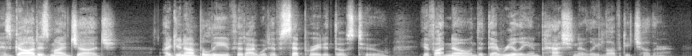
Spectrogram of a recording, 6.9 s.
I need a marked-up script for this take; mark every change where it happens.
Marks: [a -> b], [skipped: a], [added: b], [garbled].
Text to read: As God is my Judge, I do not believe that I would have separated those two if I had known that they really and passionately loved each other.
As God is my Judge, I do not believe that I would have separated those two if I [skipped: had] known that they really and passionately loved each other.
